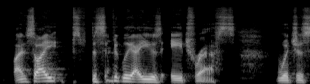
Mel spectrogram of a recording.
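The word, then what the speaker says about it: Ahrefs: go into any I'm sorry specifically I use H refs which is spelled a href s comm it's very similar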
